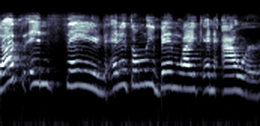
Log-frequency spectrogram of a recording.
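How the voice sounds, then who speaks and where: A woman's raised, projected voice moves at a very slow pace amid noticeable background noise and audible room echo. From Florida. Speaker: streamer interviewer. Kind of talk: interview.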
